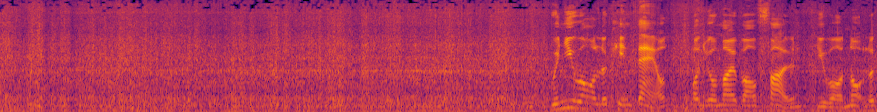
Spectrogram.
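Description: Wind roars steadily past a fast-moving motorcycle.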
